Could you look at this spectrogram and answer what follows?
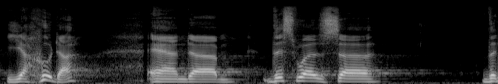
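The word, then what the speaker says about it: יהודה: it was very popular the Hebrew pronunciation would have been yahudah and this was uh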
